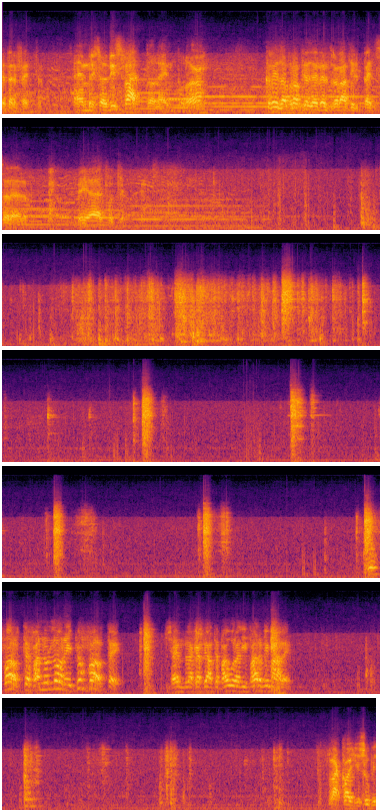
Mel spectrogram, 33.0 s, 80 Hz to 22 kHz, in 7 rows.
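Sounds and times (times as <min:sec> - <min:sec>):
metal weapons clanking on shields: 0:28.6 - 0:28.9.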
